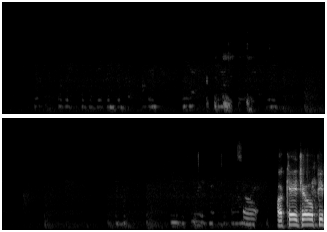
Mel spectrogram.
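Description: A woman speaks calmly and quietly over an online call.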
